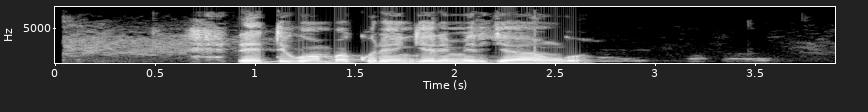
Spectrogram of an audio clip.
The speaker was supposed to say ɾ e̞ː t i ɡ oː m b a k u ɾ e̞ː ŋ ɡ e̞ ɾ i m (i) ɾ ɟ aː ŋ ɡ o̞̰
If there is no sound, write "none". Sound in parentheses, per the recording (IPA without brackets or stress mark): i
